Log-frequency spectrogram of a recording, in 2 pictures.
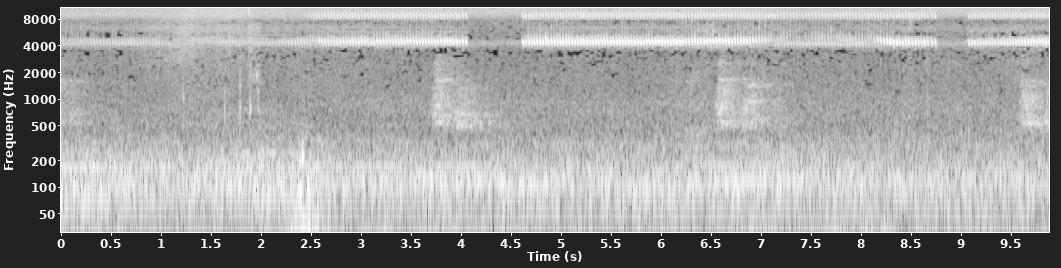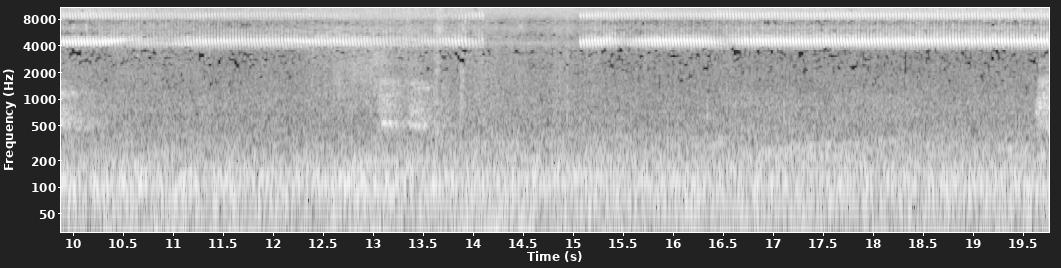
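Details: A frog perched on a shoe and said to be trying to attack calls in brief harsh croaks every few seconds, about five in total, while insects hum steadily at a high pitch behind it.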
